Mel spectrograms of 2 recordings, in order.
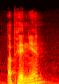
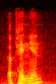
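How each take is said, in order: First: Relaxed, everyday American accent. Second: Relaxed, everyday American accent.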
